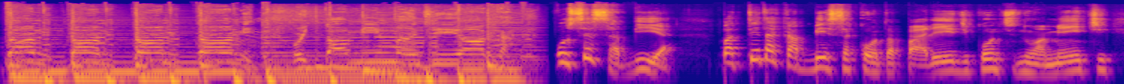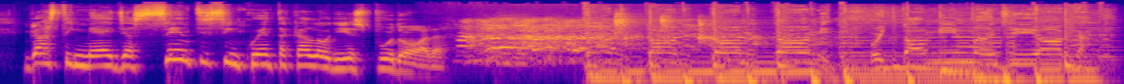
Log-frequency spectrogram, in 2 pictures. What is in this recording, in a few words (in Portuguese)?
spot piada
